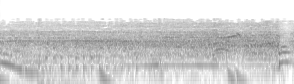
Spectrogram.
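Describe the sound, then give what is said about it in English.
A large concert crowd in Minnesota booing Ilhan Omar as she walks onto the stage, a dense, steady roar of many voices with low, drawn-out jeers sliding downward, loud throughout the whole stretch. “They're booing her.”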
